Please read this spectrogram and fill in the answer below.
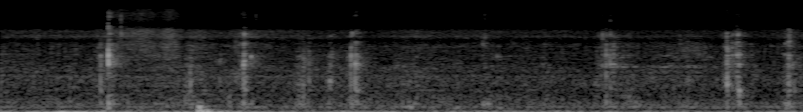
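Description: Faint chewing of a soft cake snack square, with a few small mouth clicks scattered through.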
